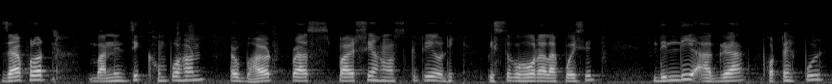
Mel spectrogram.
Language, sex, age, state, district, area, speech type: Assamese, male, 18-30, Assam, Tinsukia, urban, spontaneous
